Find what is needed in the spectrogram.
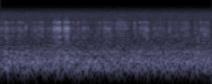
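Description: Pen writing on paper: faint, irregular scratching strokes as words are handwritten.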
